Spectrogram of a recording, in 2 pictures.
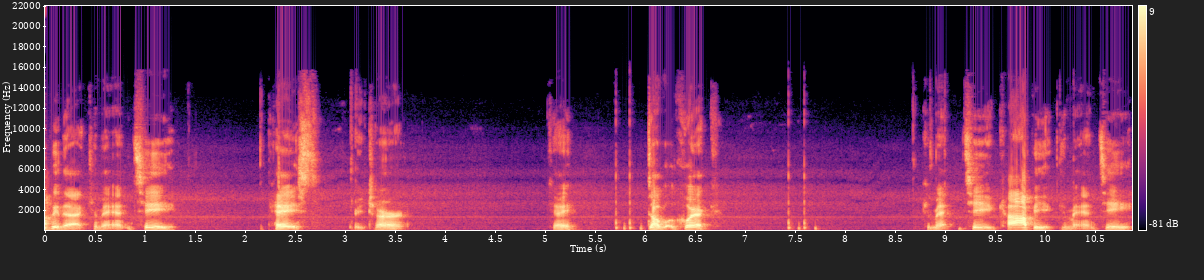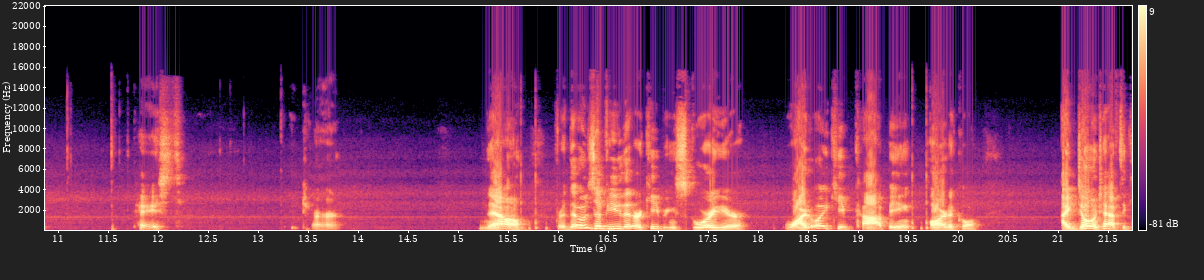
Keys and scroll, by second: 0.1 t, 1.9 super+v, 8.5 super+c, 10.4 t, 12.0 super+c, 12.8 v.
